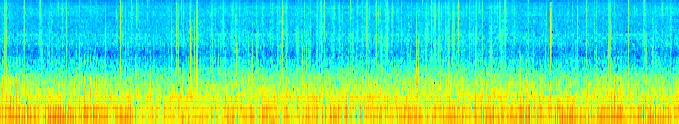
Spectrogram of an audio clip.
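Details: Cat purring in a low, even rumble with slight rhythmic swells, accompanied by the dry popping and crackling of a fireplace fire.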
